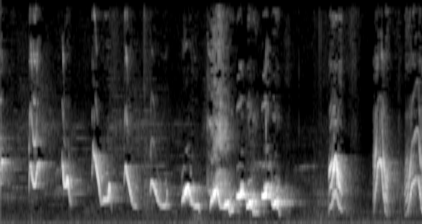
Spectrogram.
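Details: Pet black-naped oriole singing its isian phrases to court a female: a cascade of downward-slurred notes, a warbled middle section, then a few sharp upswept calls.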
